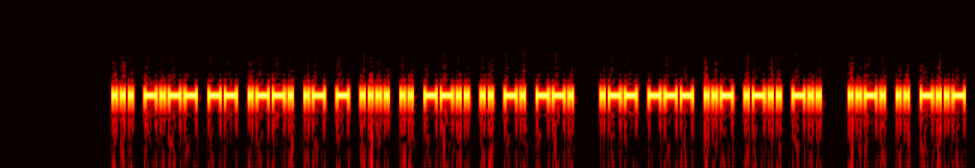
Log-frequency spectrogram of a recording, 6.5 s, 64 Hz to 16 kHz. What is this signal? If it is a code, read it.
Morse code, heard as a keyed tone, about 46 wpm, 700 Hz. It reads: SYMPATHIZING WOULD FIX
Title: Pangram Challenge v2 - 45wpm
